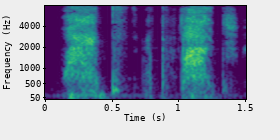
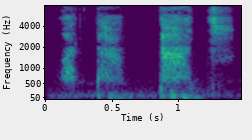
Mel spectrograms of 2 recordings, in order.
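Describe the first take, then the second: First: Punchy, breath-heavy outburst of disbelief; mock-appalled exclamation; louder disbelief. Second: Slow, unvoiced stunned whisper; whispered, drawn-out bewilderment; hushed disbelief. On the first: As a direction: blurt it out, baffled. Repeats the reaction more forcefully. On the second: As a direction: draw it out under your breath in disbelief. Reacting to a love declaration.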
